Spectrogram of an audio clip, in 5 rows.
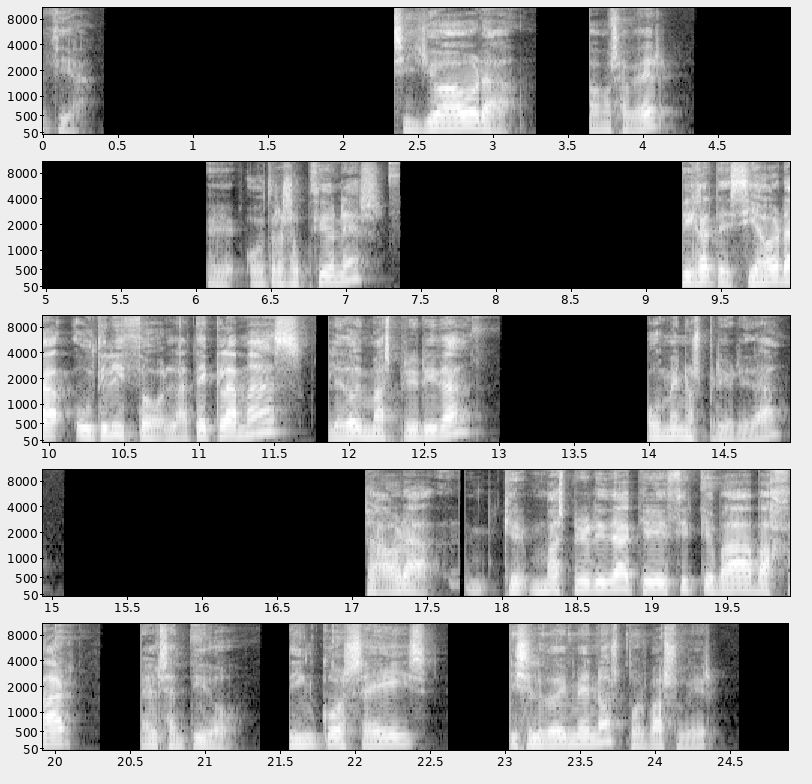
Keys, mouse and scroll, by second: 1.5-2.2 typing, 7.1 typing, 19.9-21.7 typing, 22.9-24.2 typing.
